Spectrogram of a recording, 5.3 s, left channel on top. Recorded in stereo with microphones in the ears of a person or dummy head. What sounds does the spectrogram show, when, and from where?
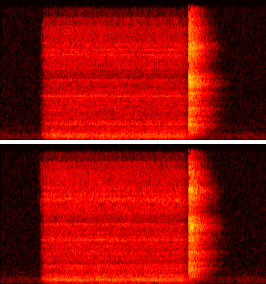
0.8 s boiling: 50° right (ahead or behind), 0.8 m
3.8 s a clap: 15° left (ahead or behind), 0.7 m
